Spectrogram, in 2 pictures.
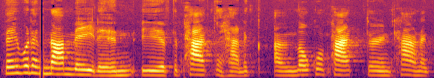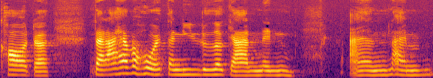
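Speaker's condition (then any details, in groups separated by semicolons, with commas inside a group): Deaf and hard of hearing; since childhood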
